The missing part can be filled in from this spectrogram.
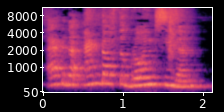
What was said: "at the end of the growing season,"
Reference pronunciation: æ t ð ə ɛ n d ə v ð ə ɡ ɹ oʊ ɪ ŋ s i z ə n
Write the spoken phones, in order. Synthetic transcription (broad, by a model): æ t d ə ɛ n d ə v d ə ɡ ɹ oʊ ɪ ŋ s i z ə n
